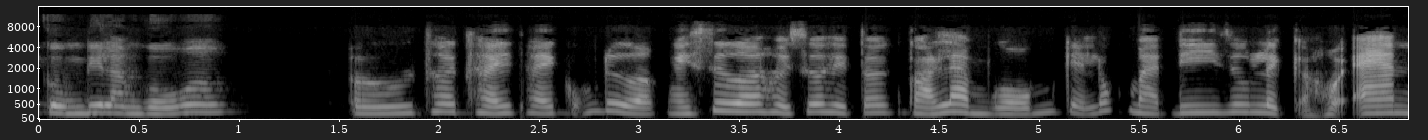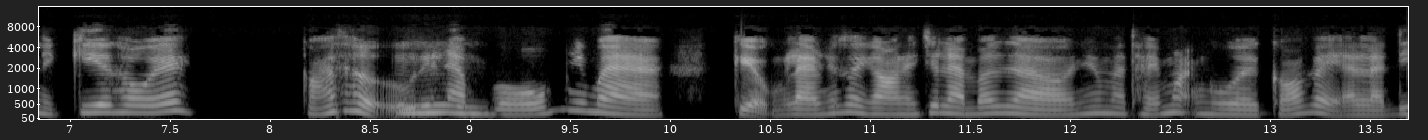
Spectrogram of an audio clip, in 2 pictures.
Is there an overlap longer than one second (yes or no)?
no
